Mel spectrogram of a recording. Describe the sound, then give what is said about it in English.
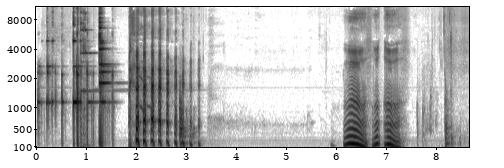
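Glasses clink together in a toast, a few bright ringing taps, followed by a quick rattle of lighter clicks, then a short pause before brief voiced murmurs. “When are we going to drink this? Oh, right now. Cheers.”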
